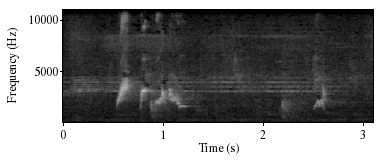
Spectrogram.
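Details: A red-whiskered bulbul delivers a short burst of bright whistles and a falling slurred note, followed after a pause by two softer chirps.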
